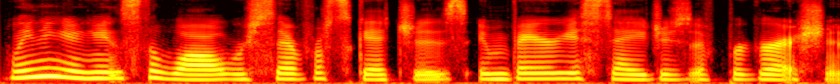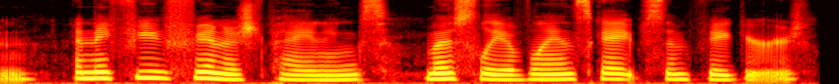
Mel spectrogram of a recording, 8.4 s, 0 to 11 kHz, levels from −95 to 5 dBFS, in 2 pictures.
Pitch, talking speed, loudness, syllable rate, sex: 215 Hz, 150 wpm, -17 LUFS, 5.1 syllables/s, female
